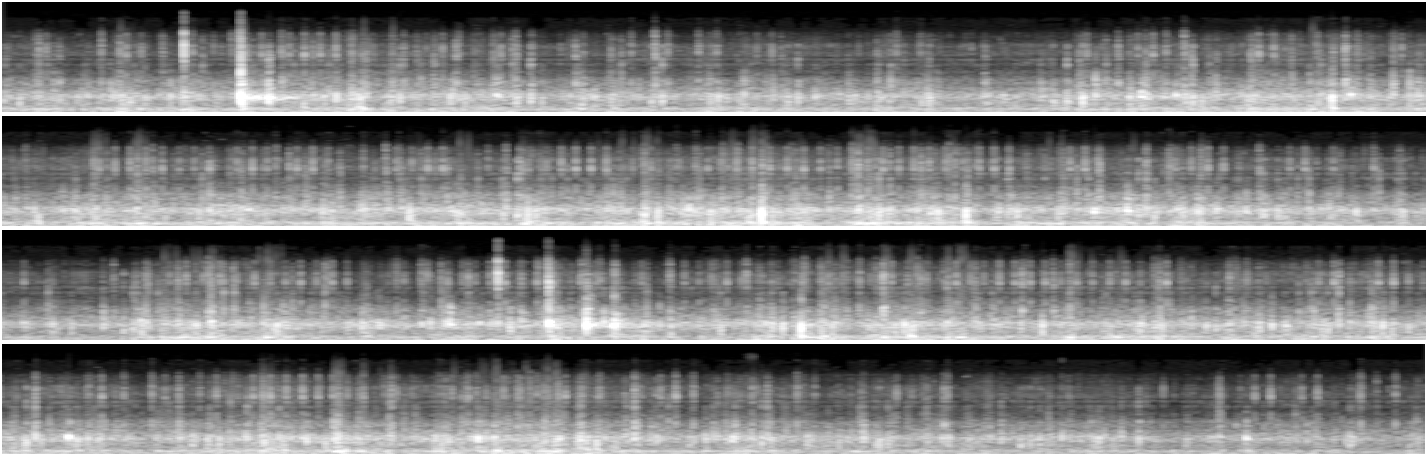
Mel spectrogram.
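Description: Bicycle rolling over a dirt and gravel trail, tyre crunch and steady rattling of the bike and mount picked up by a bike-mounted camera. Sharper knocks from bumps come about a second in and again about two-thirds of the way through.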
